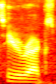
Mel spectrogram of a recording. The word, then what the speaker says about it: Tit Rex: an in wasn't it's supposed to be pronounced t-rex but then of course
